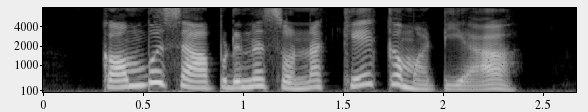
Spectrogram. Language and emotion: Tamil, angry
